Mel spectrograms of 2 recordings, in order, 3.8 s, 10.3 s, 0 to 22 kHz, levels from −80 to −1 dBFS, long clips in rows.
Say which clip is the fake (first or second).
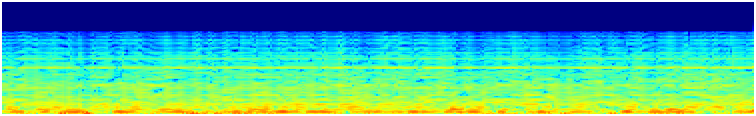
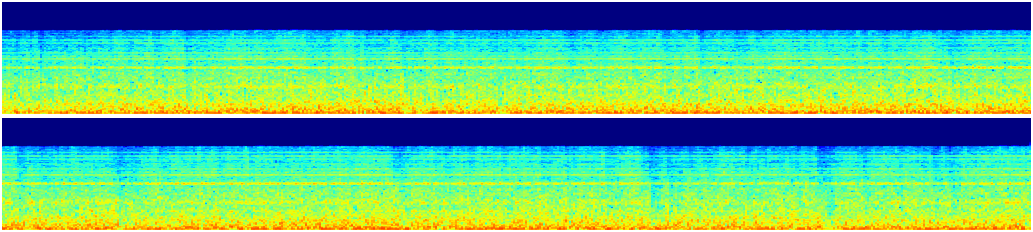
first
